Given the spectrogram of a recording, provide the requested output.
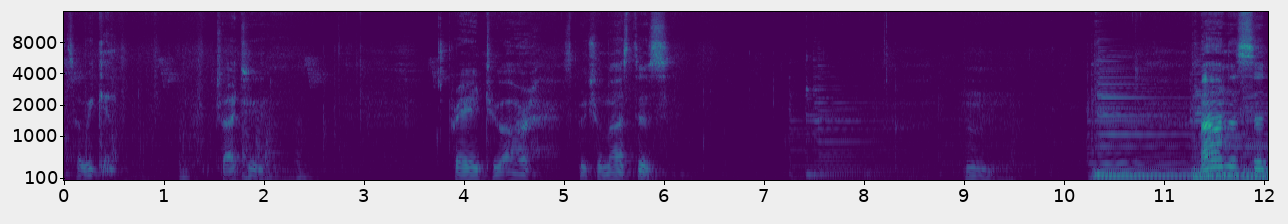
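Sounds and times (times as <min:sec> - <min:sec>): acoustic guitar strumming: 0:07.2 - 0:09.0, 0:10.0 - 0:12.0.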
